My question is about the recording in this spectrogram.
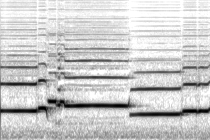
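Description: Bamboo bansuri flute playing a slow phrase of long held notes, ornamented with a quick grace-note flick about a second in before settling on a higher note. Near the end of the phrase it steps down to a lower note, then climbs back up.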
